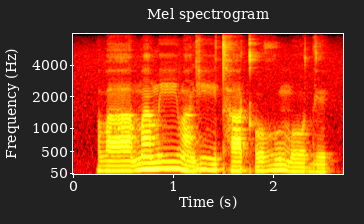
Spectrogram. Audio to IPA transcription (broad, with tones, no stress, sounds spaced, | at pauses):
β aː˨ m ã˦ m iː˦ β ã˨ ɡ iː˦˨ tʰ a˨ kʼ o˨ ɣ u˦ m oː˨ d ɪ˨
